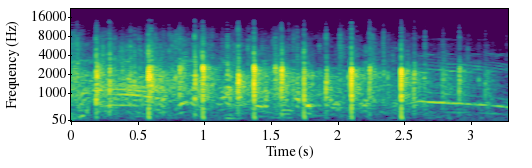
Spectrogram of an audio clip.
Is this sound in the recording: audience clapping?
yes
